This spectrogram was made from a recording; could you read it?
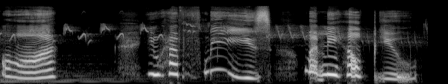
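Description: A woman doing a squeaky timid little mouse. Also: very animated, extremely slow, vocal fry, faint music behind, full character voice. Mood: concerned. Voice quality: squeaky high voice. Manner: timid, pleading. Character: small timid male mouse, polite and brave. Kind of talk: cartoon voice acting.

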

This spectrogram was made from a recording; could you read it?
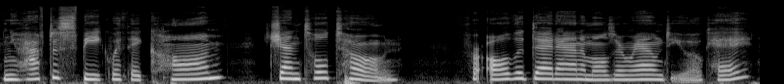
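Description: Soft shy cartoon gal, done by a woman, breathy almost whispering, calm n soothing, slow, very dry close sound. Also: on the high side, no room sound. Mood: gentle, hushed. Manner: calm, gentle, hesitant, comforting. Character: gentle, timid, breathy woman who soothes animals.

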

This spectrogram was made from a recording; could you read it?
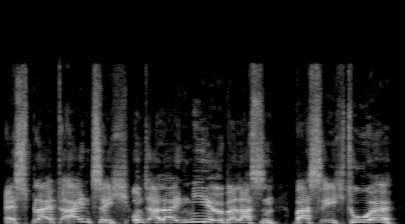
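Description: A man voicing a furious, defiant shapeshifter in an audiobook, shouting forcefully as he guards his territory. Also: high voice, unhurried, gravelly, pitched above the performer's own voice, heavily acted.

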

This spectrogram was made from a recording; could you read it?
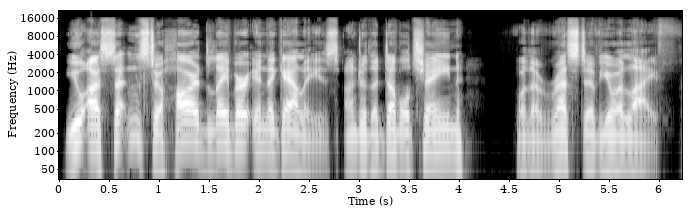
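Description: An actor playing a severe judge in a radio drama, with a solemn, formal, authoritative delivery. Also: male voice, on the low side, lively intonation, unhurried, no room sound, clean studio sound. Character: severe male judge passing sentence in court.

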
